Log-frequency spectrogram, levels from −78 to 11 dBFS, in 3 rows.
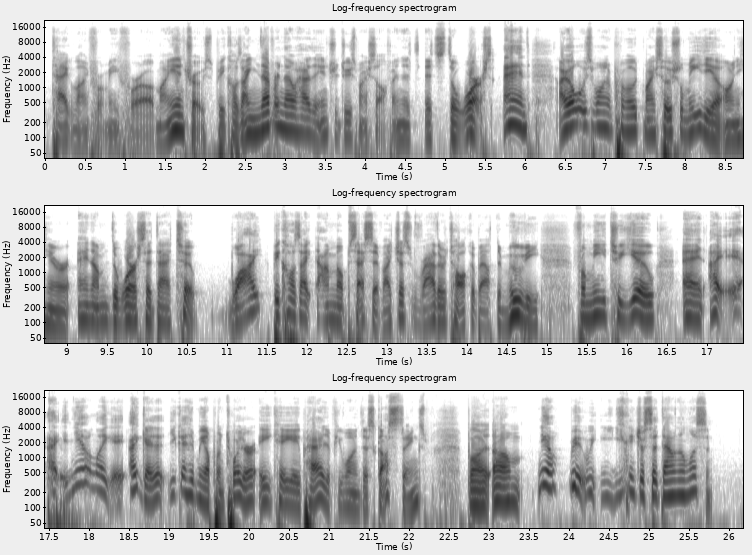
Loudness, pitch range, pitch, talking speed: -17 LUFS, 100-155 Hz, 125 Hz, 210 wpm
